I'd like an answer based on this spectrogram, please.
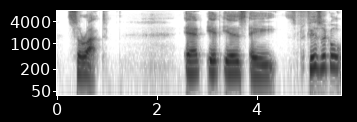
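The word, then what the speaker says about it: tzara'at: and you want to translate that you can spell it t z apostrophe a r apostrophe a t sarat and it is a physical malady who has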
